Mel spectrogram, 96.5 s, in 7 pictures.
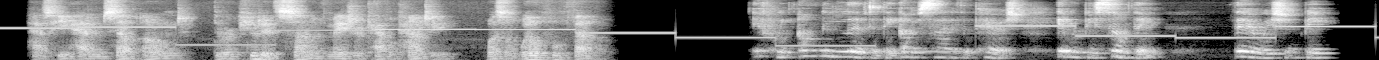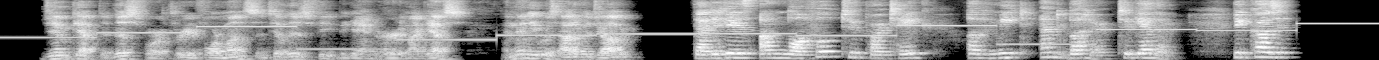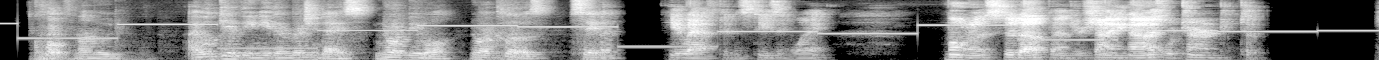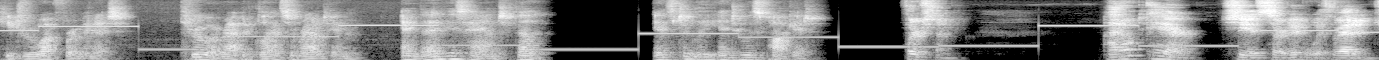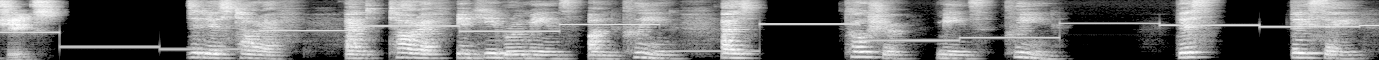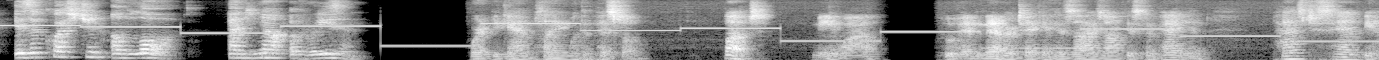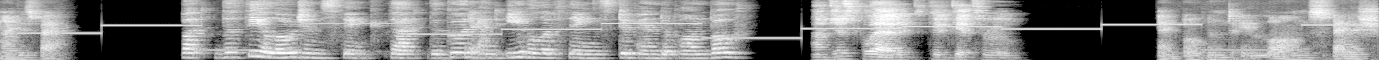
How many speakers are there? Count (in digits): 6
